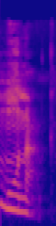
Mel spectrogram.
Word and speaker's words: monarch: যেমন দেখো মোনার্ক, MONARCH, এখানে দেখো সিএইচ আছে, সিএইচ এর উচ্চারণ কিন্তু চ হচ্ছে না, সিএইচ এর উচ্চারণ কি হচ্ছে ক।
